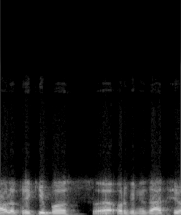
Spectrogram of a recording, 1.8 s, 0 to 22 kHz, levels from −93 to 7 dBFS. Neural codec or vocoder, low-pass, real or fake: none; 14.4 kHz; real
